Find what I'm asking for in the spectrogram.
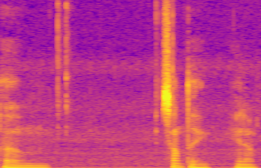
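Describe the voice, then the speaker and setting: Male streamer, deep and unhurried, for soft, meandering ASMR chat; dull lo-fi sound. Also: fairly even intonation. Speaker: VTuber streamer. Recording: dull lo-fi microphone with faint noise.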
